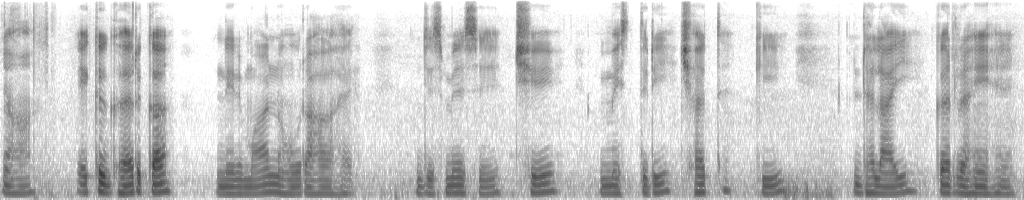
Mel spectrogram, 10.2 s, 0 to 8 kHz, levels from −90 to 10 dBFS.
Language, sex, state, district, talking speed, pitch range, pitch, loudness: Hindi, male, Jharkhand, Jamtara, 105 wpm, 105-120 Hz, 110 Hz, -25 LUFS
